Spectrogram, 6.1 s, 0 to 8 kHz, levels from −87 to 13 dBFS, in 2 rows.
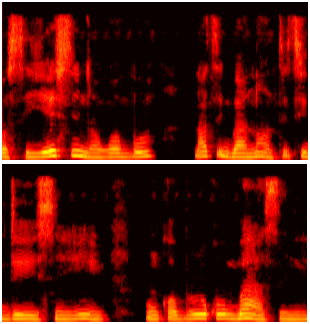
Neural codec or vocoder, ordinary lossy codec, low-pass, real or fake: none; MP3, 64 kbps; 7.2 kHz; real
